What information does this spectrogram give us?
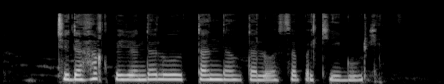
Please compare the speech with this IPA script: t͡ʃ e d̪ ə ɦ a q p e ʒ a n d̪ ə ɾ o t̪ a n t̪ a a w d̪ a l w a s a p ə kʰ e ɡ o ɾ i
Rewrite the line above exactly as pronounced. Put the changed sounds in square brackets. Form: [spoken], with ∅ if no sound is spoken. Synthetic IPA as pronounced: t͡ʃ e d̪ ə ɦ a q p e ʒ a n d̪ ə [l] o t̪ a n [d̪] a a w [t̪] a l w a s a p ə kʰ e ɡ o ɾ i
